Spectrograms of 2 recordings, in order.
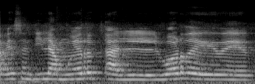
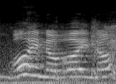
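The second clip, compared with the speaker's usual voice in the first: louder hesitant dithering; 4 semitones higher, 7 dB louder, slower than usual. Retold or imitated. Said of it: "Y yo decía".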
